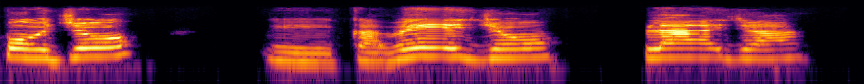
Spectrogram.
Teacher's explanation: como la Y, sonido fricativo palatal sonoro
